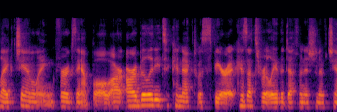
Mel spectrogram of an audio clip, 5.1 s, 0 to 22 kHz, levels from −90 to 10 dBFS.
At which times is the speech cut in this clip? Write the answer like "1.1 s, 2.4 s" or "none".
none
